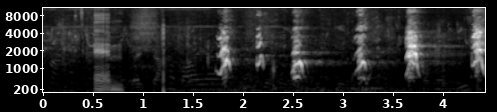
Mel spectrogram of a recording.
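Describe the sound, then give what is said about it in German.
A dog barks repeatedly in a quick, uneven series of about six sharp yaps, with a brief whining or vocal sound just before the barking starts. “Ein Hund.”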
